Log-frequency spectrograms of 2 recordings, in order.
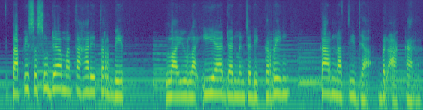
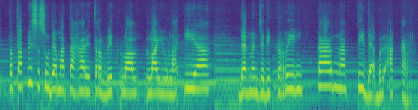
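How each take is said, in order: No difference in how they are said.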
